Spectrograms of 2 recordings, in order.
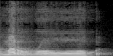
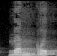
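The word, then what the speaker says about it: مَنْ رَاقٍ: Wa qila marrok. Nah, seperti ini gitu bacaannya. Takutnya orang lain itu menyangkanya ada kata di sini adalah marrok, bukan manrok, dan manrok dengan marrok itu beda maknanya.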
